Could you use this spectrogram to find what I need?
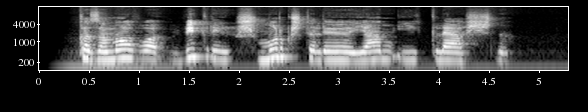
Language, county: Lithuanian, Kaunas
